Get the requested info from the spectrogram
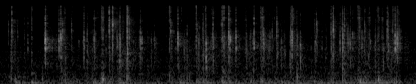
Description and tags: Foley practice keyboard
